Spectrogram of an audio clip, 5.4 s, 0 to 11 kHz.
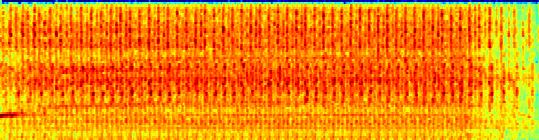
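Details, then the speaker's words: Hot-bulb semi-diesel converted lawnmower engine, compression test after about 8 hours of alternative-fuel use: steady, even chuffing at about four beats a second while cranking, every stroke equally strong; gauge reads 125 psi, unchanged, healthy compression. "And that's not bad. The gauge is reading 125 psi, and that's exactly the same as it was before. So at least we know that the engine's still healthy enough to continue cutting the lawn or more evil experiments."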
